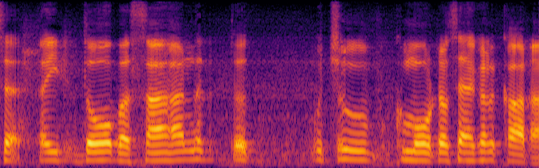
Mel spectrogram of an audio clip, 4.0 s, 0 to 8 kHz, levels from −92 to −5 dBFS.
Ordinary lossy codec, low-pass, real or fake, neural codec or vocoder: none; none; fake; codec, 16 kHz, 0.8 kbps, ZipCodec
